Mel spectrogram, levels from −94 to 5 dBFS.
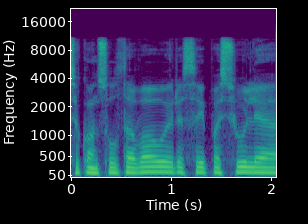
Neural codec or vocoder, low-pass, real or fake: none; 10.8 kHz; real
